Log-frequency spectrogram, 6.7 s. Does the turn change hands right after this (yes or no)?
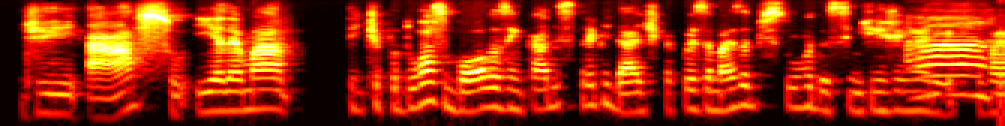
yes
